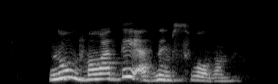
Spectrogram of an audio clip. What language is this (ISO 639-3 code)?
bel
